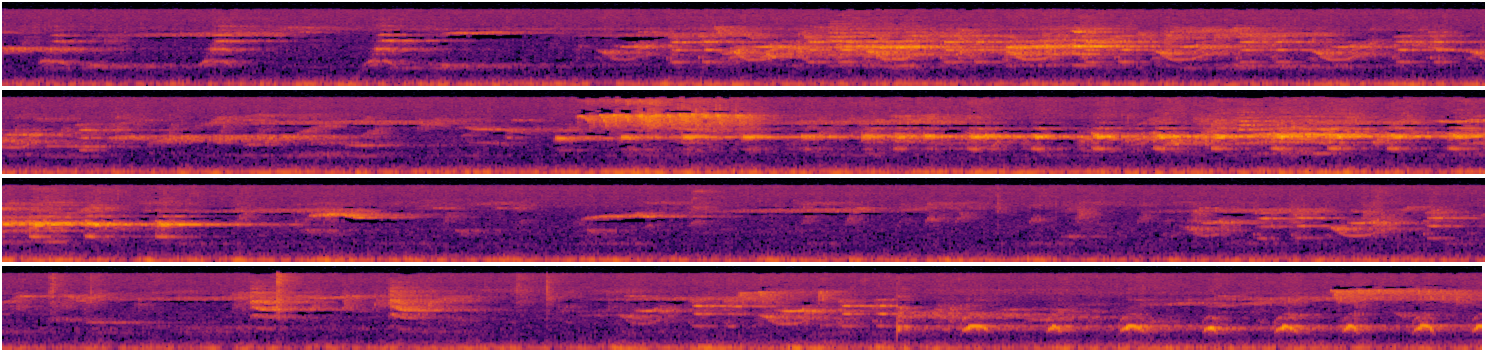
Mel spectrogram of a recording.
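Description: Wild birds chirping and calling in the trees, several voices overlapping, over a steady low rumble. Near the end a rapid run of evenly spaced notes starts up.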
